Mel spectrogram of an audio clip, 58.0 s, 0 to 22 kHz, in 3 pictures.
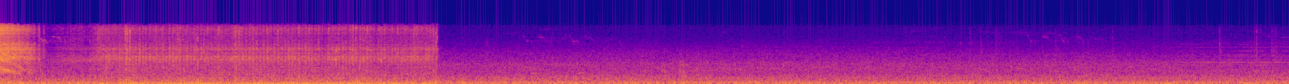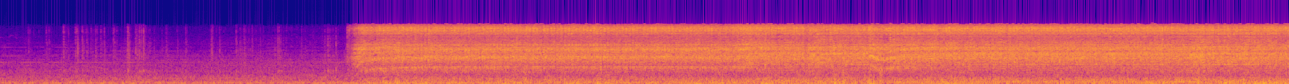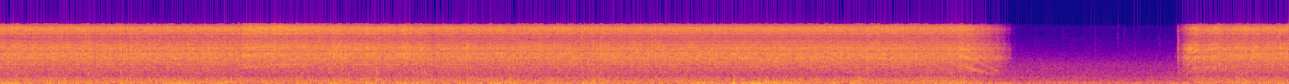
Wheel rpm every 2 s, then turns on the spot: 70, 20, 20, 10, 0, 0, 0, 0, 0, 0, 0, 0, 100, 200, 200, 220, 210, 230, 230, 230, 230, 230, 230, 230, 230, 230, 150, 0, 140.
2-6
